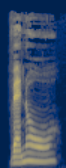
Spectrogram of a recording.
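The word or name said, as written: VANDÅREN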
